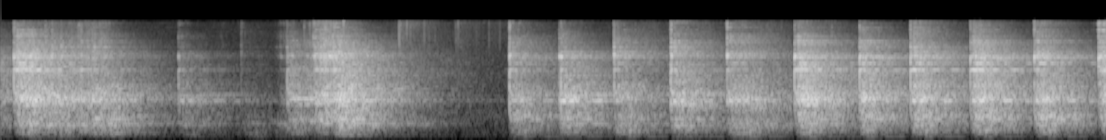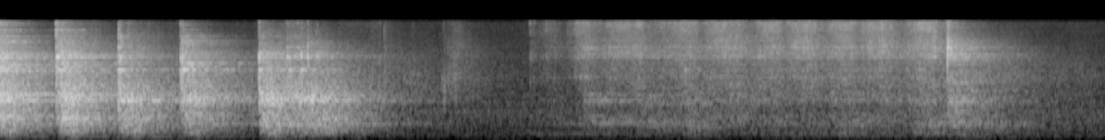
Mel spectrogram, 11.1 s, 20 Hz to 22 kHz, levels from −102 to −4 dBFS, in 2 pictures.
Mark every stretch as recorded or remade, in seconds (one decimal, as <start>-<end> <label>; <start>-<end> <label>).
0.0-1.0 remade; 1.0-2.2 recorded; 2.2-3.7 remade; 3.7-4.3 recorded; 4.3-9.2 remade; 9.2-10.1 recorded; 10.1-11.1 remade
